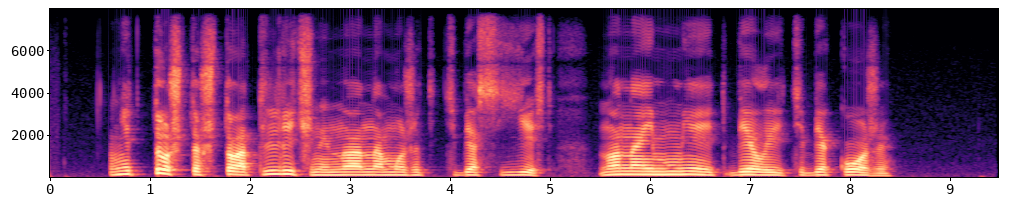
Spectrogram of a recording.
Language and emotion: Russian, angry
